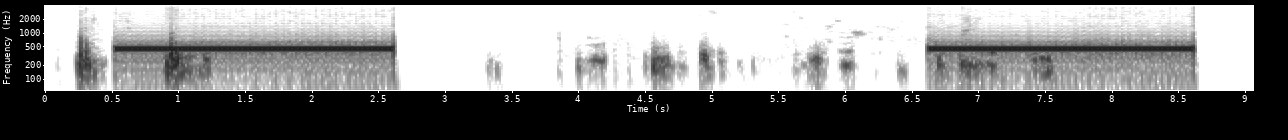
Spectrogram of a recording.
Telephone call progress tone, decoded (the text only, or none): ringback tone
